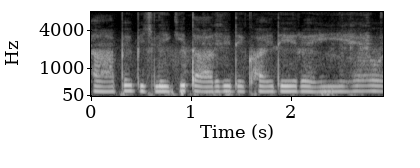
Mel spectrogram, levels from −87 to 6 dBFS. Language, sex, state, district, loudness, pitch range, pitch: Hindi, female, Bihar, Darbhanga, -20 LUFS, 180-185 Hz, 185 Hz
